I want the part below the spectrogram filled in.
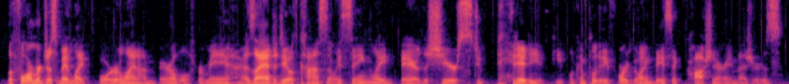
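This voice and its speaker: A man reads his own first-person story aloud with animated delivery. His voice sits on the low side but sounds bright and forward. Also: quick pace, few pauses.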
